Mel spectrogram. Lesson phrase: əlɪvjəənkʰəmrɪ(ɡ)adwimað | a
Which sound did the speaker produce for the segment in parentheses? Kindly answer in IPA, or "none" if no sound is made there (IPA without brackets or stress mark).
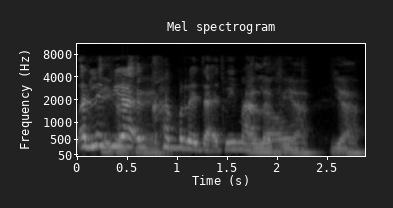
d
